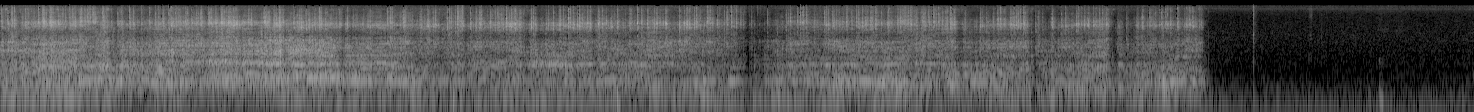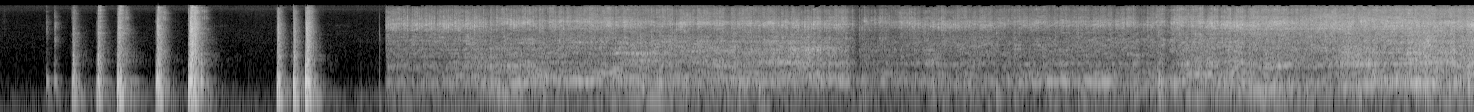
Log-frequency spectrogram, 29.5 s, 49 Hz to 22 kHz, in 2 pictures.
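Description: Kit-built white metal OO gauge 0-6-0 tank locomotive running on its X04 motor chassis: a steady mechanical whirr and rattle of the small motor and wheels on the track. It stops for a few seconds about halfway, and a quick run of sharp knocks follows before the steady whirr starts again, louder near the end.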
